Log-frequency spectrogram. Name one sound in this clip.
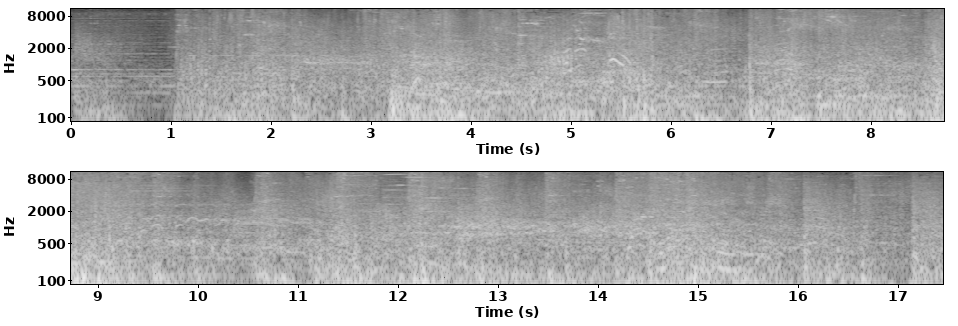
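Video game spells whoosh, crackle and burst in a busy fight.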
